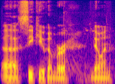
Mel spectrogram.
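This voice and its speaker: Low-voiced man in casual game chat. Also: little pitch movement, takes it slowly, a bit bright. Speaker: video game commentator. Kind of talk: casual conversational commentary.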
